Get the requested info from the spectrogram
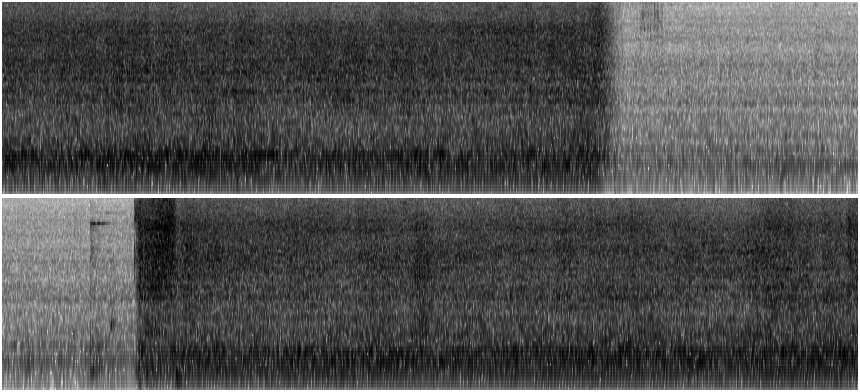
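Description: Vapor blasting gun spraying water-and-abrasive slurry onto brake caliper slide pins inside a blast cabinet: a loud, steady hissing rush with a steady tone running through it. It stops about six seconds in, leaving a quieter steady noise, and starts again about four seconds later.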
